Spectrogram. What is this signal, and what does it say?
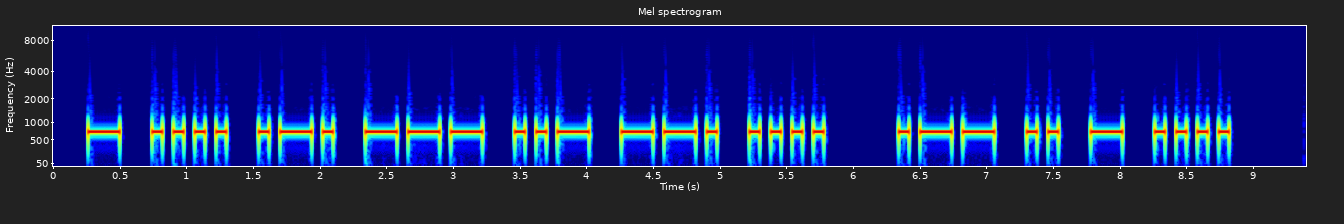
Morse code, heard as a keyed tone, about 16 wpm, 700 Hz. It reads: THROUGH WITH
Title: Sentences from Top 1000 Words - Review Part 6 - 15wpm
